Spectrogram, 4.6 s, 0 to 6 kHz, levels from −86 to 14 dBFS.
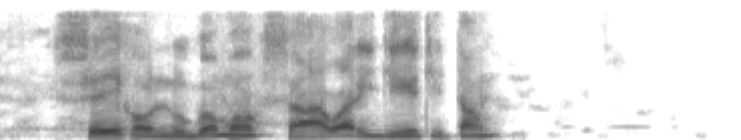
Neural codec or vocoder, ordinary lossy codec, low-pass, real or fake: codec, 16 kHz, 2 kbps, FreqCodec, larger model; MP3, 48 kbps; 5.4 kHz; fake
